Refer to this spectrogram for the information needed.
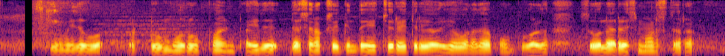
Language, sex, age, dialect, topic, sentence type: Kannada, male, 18-24, Northeastern, agriculture, statement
